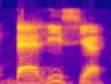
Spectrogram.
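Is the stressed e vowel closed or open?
open. The stressed e is an open vowel. This is not how people in Brasília say it. "e não delícia"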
